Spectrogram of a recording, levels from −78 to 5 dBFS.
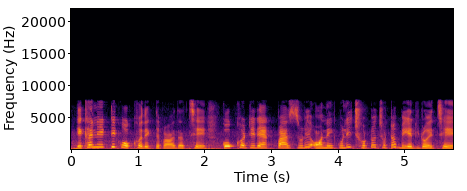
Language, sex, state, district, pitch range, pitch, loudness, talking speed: Bengali, female, Bihar, Katihar, 230-360 Hz, 290 Hz, -16 LUFS, 145 wpm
